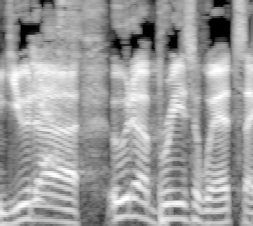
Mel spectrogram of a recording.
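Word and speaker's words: Uta Briesewitz: Directed by, I'm going to botch her name, Uta Brisewitz, I believe is how you pronounce her name.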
